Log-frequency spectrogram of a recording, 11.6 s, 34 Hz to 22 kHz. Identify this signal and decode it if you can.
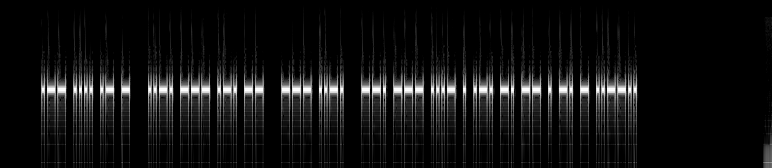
Morse code, heard as a keyed tone, about 30 wpm, 700 Hz. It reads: WHAT FORM OF GOVERNMENT?
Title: Sentences from Top 1000 Words - Review Part 3 - 30wpm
